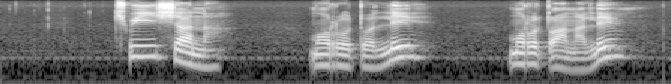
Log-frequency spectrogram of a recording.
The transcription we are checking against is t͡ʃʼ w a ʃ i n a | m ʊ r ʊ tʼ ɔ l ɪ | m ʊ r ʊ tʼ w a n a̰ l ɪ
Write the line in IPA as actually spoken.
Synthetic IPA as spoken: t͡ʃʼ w i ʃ a n a | m ʊ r ʊ tʼ ɔ l ɪ | m ʊ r ʊ tʼ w a n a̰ l ɪ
